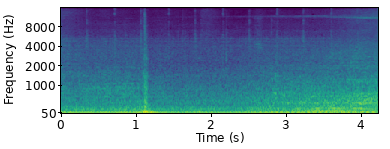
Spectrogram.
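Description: Manual Hyundai light truck's engine idling, heard from inside the cab, with a single sharp knock about a second in. A deeper rumble builds near the end.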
